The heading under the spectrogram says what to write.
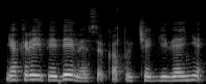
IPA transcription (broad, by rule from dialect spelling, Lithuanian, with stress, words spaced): nʲɛˈkrʲɛɪpʲɛ ˈdʲeːmʲɛsʲoː ˈkɐt ˈtʊ ˈt͡ʃʲɛ ɡʲiːʋʲɛˈnʲɪ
